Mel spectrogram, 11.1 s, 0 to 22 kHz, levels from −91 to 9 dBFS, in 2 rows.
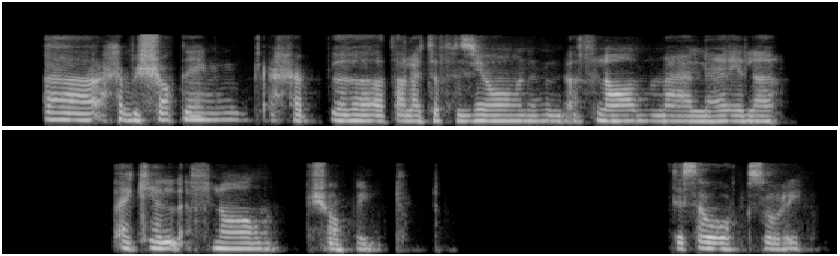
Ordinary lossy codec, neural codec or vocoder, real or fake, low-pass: none; codec, 16 kHz, 4 kbps, X-Codec, HuBERT features, trained on balanced general audio; fake; 7.2 kHz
